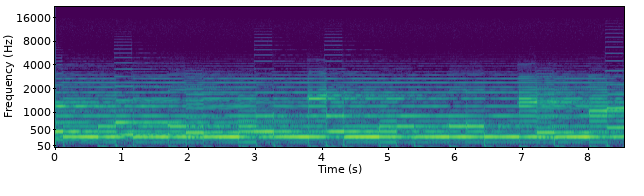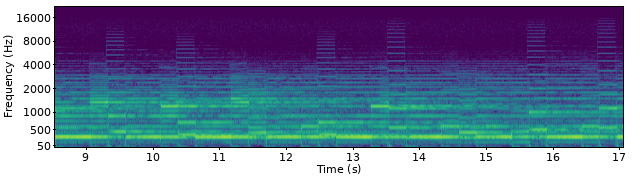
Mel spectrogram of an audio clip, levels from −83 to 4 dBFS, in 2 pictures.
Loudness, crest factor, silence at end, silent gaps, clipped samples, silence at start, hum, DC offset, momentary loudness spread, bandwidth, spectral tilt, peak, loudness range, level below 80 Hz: -17 LUFS; 10 dB; 0 s; none; under 0.1%; 0 s; none; under 0.1%; 5 LU; 4.7 kHz; -7.5 dB/octave; -6 dBFS; 1 LU; -52 dBFS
